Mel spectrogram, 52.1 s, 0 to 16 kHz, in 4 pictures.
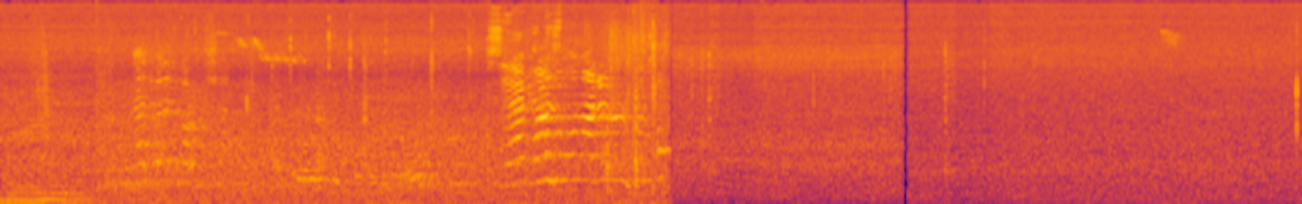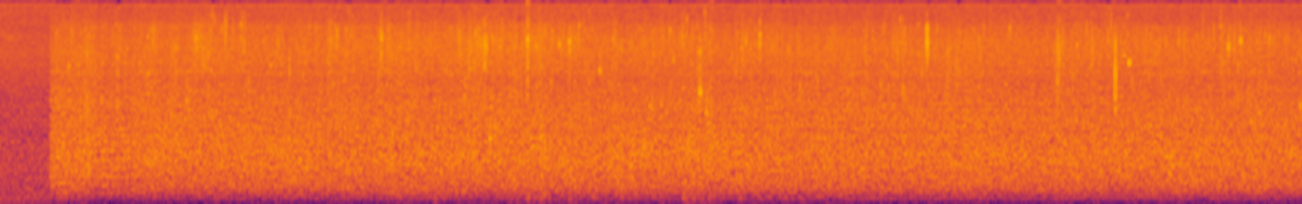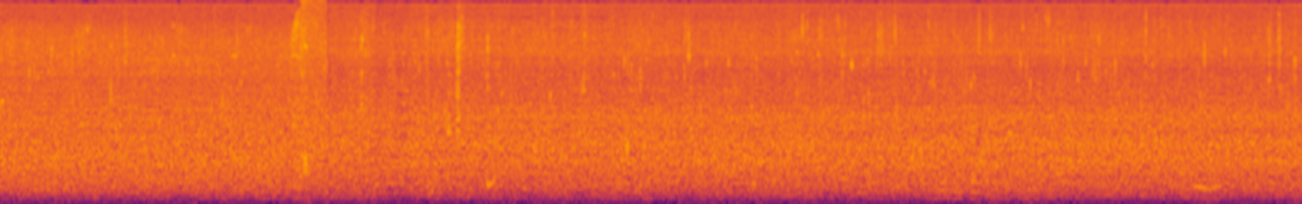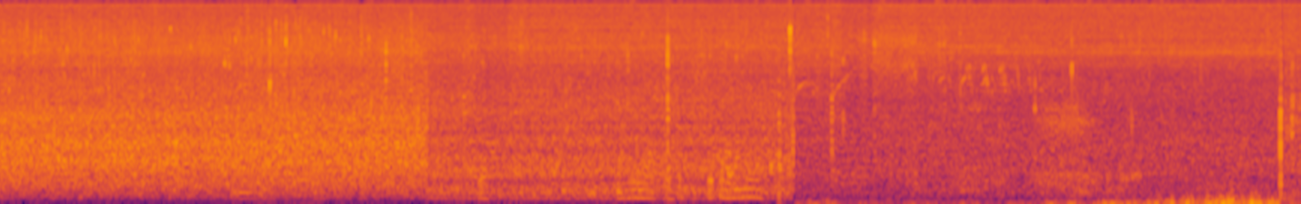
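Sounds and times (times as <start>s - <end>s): river water rushing: 0.0s - 6.9s, 13.5s - 47.0s.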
